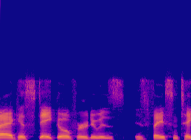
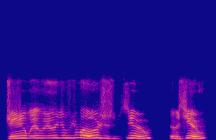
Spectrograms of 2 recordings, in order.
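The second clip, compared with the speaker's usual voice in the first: high, accusing, mouth full; suspicious diner jabbering at you; accusing NPC voice; 11 semitones higher than usual. Acted.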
